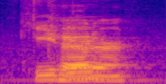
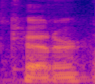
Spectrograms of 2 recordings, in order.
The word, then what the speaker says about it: Keter: Safe, Euclid, Keter? – Keter. It's Keter.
